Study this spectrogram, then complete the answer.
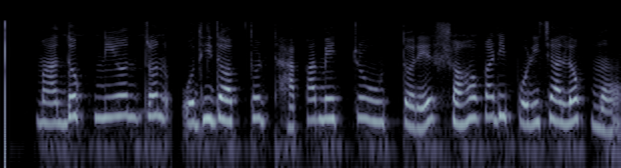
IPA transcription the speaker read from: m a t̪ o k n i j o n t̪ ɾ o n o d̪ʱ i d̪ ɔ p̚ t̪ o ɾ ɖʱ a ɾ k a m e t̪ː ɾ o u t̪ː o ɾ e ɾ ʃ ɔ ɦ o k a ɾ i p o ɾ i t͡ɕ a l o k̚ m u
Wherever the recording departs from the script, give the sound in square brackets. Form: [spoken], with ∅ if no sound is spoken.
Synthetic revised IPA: m a [d̪] o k n i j o n t̪ ɾ o n o d̪ʱ i d̪ ɔ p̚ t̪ o ɾ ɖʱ a [∅] k a m e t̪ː ɾ o u t̪ː o ɾ e ɾ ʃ ɔ ɦ o k a ɾ i p o ɾ i t͡ɕ a l o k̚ m [ɔ]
